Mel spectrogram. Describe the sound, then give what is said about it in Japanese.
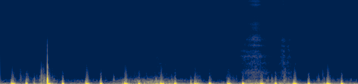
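A heartbeat, many soft low thuds in a steady, regular rhythm, often in paired beats, continuing alone without any talking. “心臓の音が聞こえる？”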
